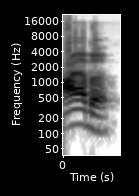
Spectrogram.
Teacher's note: اگلا حرف دیکھیے، عین، عین پر زبر ہے، گلے کے درمیان سے زور لگا کر عین کو نکالیں گے · اس کے بعد با ہے، با پر جزم کا نشان ہے، عین اور با کو آپس میں ملائیں گے اور با پر قلقلہ کریں گے، عین با زبر عب۔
